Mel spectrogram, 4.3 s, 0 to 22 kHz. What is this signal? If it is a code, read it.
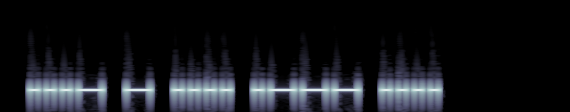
Morse code, heard as a keyed tone, about 20 wpm, 700 Hz. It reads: VTHJH
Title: Five Challenging Letter-Number Combinations 20wpm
